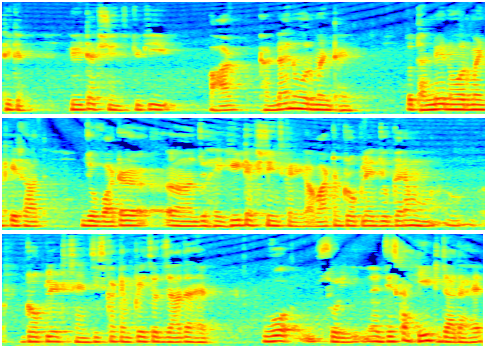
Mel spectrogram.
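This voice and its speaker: Monotone, flat intonation marks the speech of a man whose pitch is fairly high. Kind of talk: educational science podcast talk. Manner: unscripted, some stammering.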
